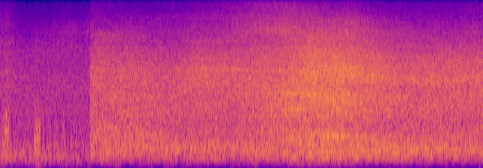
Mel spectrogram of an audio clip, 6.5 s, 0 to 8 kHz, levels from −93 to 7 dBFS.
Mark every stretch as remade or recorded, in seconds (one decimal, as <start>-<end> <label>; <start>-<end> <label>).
0.0-0.5 remade; 0.5-1.2 recorded; 1.2-3.4 remade; 3.4-5.2 recorded; 5.2-6.5 remade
